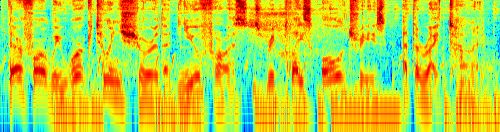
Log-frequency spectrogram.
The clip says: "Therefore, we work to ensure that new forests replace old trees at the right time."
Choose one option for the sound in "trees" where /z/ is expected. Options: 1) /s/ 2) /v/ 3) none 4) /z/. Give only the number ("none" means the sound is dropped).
4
